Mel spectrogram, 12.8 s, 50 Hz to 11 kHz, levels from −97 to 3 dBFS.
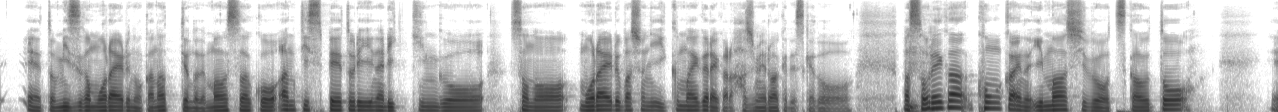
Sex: male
